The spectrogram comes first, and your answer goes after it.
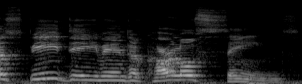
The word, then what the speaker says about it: Sainz: Is it Sainz or Sanz? So, Sainz number one, Sanz number two. Or is there a third option that I'm just not saying it correctly on either of them. Sainz Sainz Sainz Wait, sounds like signs. Oh, signs, okay.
